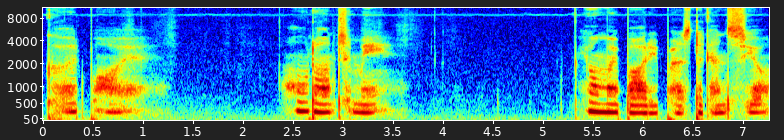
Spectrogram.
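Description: A woman doing a whispered romantic ASMR roleplay, speaking softly and coaxingly, close to the microphone. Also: fairly high pitch, little pitch movement, takes it slowly, long pauses. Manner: soft breathy whispering, affectionate and coaxing. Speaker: ASMR performer.

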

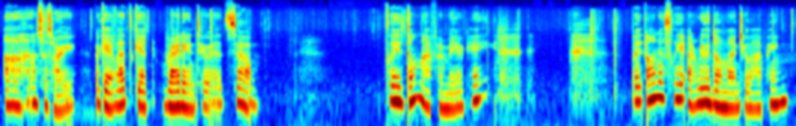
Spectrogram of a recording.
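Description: A woman whispering in an ASMR audio, her voice hoarse and raspy as she nearly loses it, giggling and making chatty, self-deprecating asides. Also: mid-range voice, measured pace, pauses often, dark tone, no room sound. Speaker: ASMR creator.

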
